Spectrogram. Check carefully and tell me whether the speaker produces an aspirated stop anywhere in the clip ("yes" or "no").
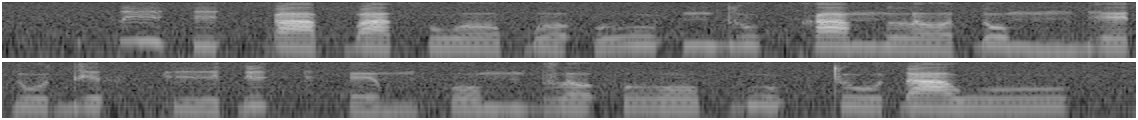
no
